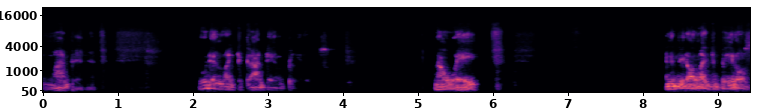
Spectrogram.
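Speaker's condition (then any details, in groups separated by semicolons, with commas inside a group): Head and neck cancer; laryngectomy; voice lost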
